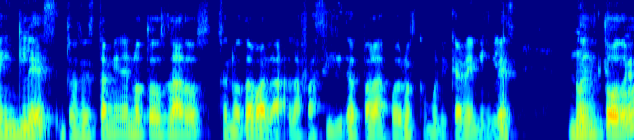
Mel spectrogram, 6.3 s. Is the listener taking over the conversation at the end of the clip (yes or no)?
no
